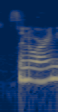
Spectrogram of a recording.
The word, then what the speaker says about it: Sonoran: Sonoran, yes.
